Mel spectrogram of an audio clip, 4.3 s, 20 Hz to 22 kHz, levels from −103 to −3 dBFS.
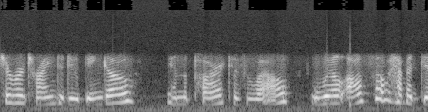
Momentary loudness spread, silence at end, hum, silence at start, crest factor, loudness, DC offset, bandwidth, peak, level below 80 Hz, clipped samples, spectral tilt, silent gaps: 8 LU; 0 s; none; 0 s; 16 dB; -21 LUFS; under 0.1%; over 20 kHz; -6 dBFS; -60 dBFS; under 0.1%; -4 dB/octave; none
